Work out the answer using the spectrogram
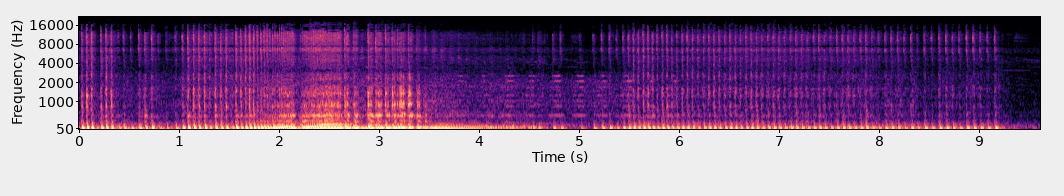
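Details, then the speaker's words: Nissan S14, untuned: lumpy, uneven idle stumbling and surging through blips, never settling, smelling of dumped fuel and blowing a smoke ring; running rich, needs a tune. "Dude, when we started it, It smells like it is dumping fuel for sure. It shot a little air of a ring. Shot a ring."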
